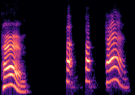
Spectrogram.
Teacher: যখন এফ উচ্চারণ করবে তোমাদের উপরের দাঁত নিচের ঠোঁটের সঙ্গে টাচ করবে, এফ এফ। The letter is F, The letter is F.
